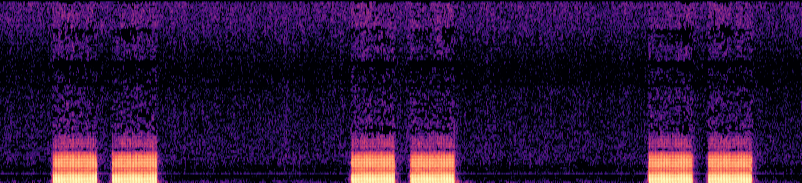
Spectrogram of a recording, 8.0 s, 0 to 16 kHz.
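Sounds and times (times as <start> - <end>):
telephone ringing tone over the line: 0.5 - 1.6, 3.5 - 4.6, 6.5 - 7.6.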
